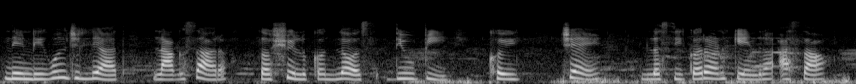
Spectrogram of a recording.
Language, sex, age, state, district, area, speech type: Goan Konkani, female, 18-30, Goa, Quepem, rural, read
